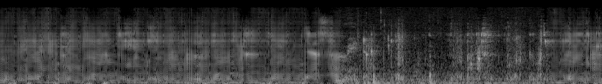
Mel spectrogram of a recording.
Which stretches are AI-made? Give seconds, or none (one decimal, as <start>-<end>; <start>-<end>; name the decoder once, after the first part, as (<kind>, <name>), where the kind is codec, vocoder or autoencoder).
0.0-3.4 (vocoder, BigVGAN v2); 5.5-6.0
